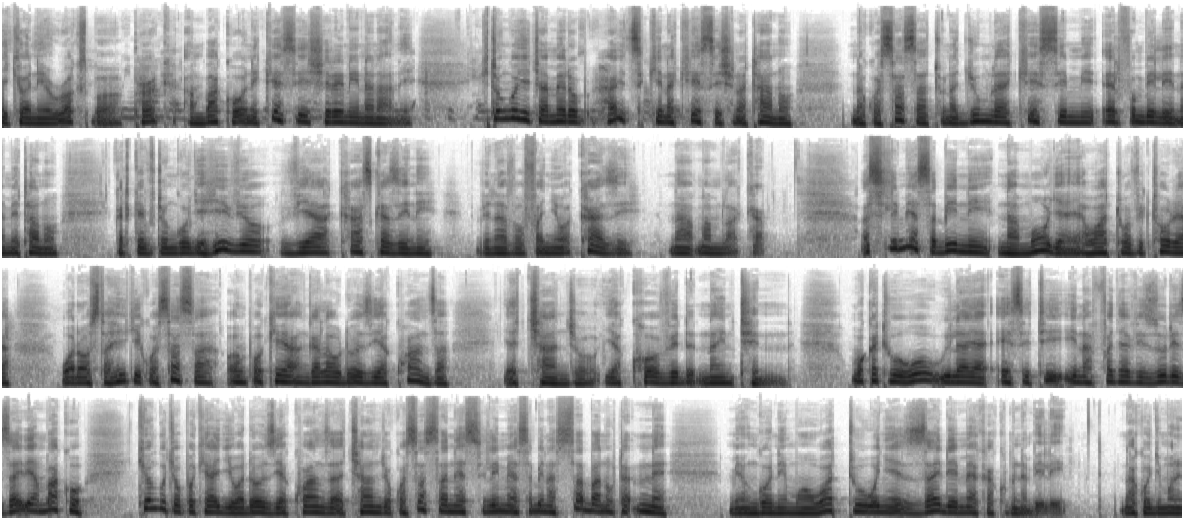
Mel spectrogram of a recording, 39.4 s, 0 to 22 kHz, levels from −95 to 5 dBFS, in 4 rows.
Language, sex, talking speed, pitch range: Swahili, male, 130 wpm, 120-155 Hz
